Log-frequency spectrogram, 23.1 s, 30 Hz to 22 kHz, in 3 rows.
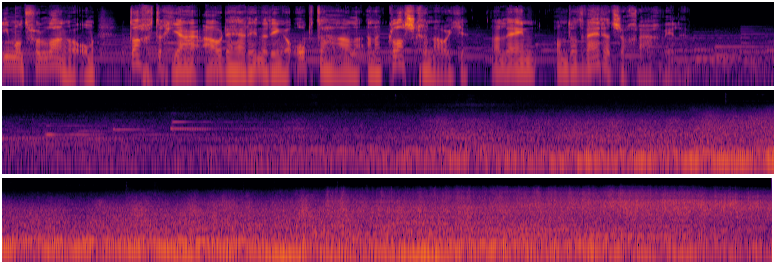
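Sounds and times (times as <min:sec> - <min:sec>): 
speech: 0:00.0 - 0:07.0
airplane taking off heard from on board: 0:06.2 - 0:23.1.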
